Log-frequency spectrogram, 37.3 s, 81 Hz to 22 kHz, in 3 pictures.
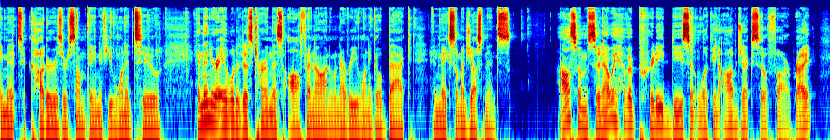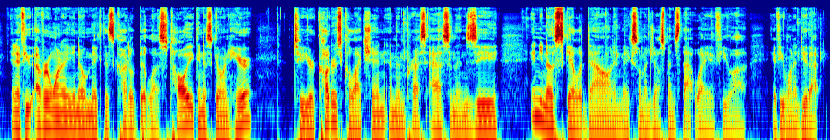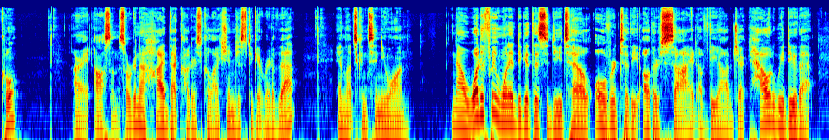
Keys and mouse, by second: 0.0-3.6 drag, 1.8 t, 4.4 click, 5.4 click, 6.1 click, 6.4 g, 8.3 middle click, 10.4 click, 10.9-12.9 middle drag, 14.7 click, 17.2 click, 17.4 click, 18.4 s, 20.5 click, 21.6 g, 23.5 click, 24.3 s, 29.6 click, 30.0-30.9 middle drag, 30.9 middle click, 31.7-32.2 middle drag, 32.6 middle click, 34.1 middle click, 36.3-37.1 middle drag.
